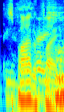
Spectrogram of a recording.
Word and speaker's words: Spotify: you can download it on itunes and spotify spotify yes yes that's how you pronounce it because i have friends that are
